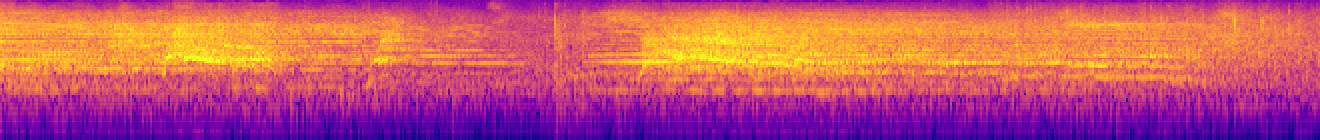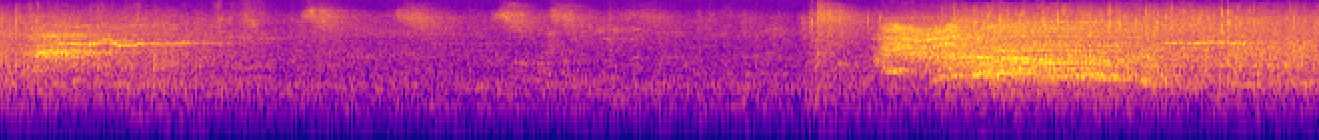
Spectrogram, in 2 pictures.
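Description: Young women shout sharp, loud cries in unison in a large echoing hall.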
